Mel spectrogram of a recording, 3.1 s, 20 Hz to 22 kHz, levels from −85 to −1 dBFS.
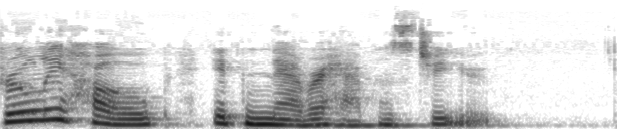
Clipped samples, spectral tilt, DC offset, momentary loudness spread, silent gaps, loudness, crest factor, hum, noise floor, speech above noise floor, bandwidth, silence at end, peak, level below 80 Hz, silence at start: under 0.1%; -7 dB/octave; under 0.1%; 9 LU; none; -19 LUFS; 14 dB; none; -60 dBFS; 42 dB; 10.5 kHz; 0.65 s; -6 dBFS; -60 dBFS; 0 s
